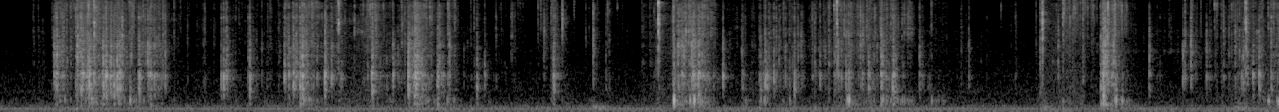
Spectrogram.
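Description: A solid oval bar of white soap held in the hand is shaved into curls with a metal utility knife blade. Repeated bursts of dry, bright crinkling scraping rise and fade across the clip with short quiet gaps, over a faint low hum.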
